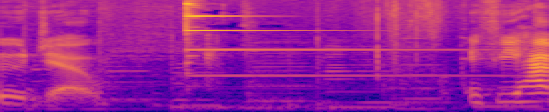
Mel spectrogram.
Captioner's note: ding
